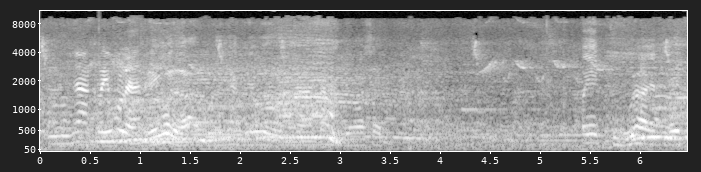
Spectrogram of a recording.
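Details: Giant cattle being unloaded from a truck in Indonesia, lowing in drawn-out, wavering moos that rise and fall, overlapping one another, with people talking and a busy background throughout.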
